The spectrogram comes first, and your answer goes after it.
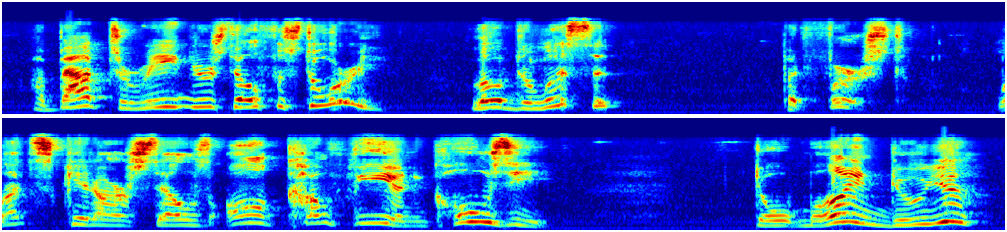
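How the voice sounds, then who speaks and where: A woman's put-on character voice, high-pitched, at a fairly slow pace with long, frequent pauses. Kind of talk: bedtime story. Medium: read story. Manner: clipped, cheery, presumptuous.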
